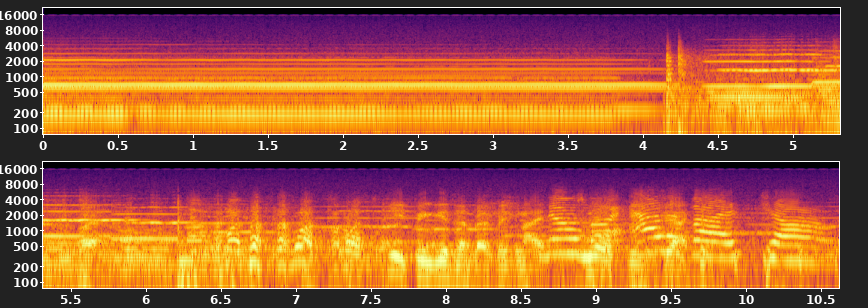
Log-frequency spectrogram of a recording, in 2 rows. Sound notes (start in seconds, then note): 3.9 sound of billiard balls striking each other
